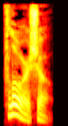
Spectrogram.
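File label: "floorshow", British English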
